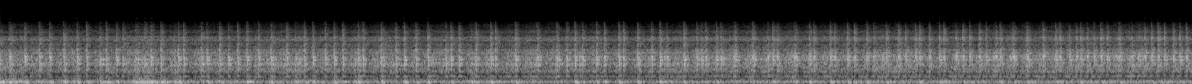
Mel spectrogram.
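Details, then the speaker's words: Personal watercraft two-stroke with Mikuni carb: buzzy idle running fast and even with a crisp rapid beat as the low-speed mixture screw is turned in until the idle rises. "We're going to fire it up and I'm going to bring it in until the idle starts to raise, and then I'm going to back it off."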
